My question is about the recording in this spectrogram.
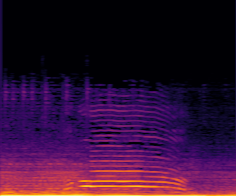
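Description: A band playing live: low repeating bass notes, with a high lead note from the keyboard or guitar that slides up under a second in, holds, then bends down and cuts off just before the end.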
